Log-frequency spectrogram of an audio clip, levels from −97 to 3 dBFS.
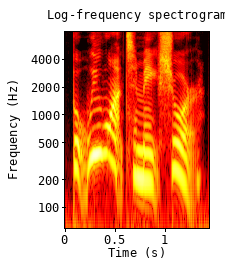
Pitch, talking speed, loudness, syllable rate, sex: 250 Hz, 250 wpm, -14 LUFS, 4.7 syllables/s, female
